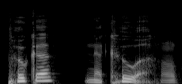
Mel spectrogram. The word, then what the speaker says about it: Puka Nacua: Say his name slower. – Puka Nacua. – Okay, there we go.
